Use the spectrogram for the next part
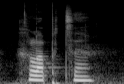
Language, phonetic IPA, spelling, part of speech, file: Czech, [ˈxlapt͡sɛ], chlapce, noun, Cs-chlapce.ogg
- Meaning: inflection of chlapec: 1. genitive/accusative singular 2. accusative plural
